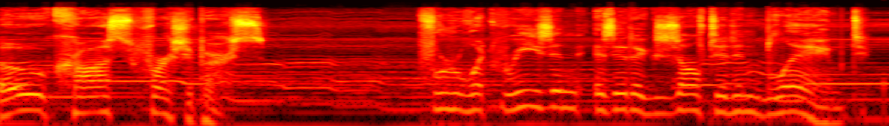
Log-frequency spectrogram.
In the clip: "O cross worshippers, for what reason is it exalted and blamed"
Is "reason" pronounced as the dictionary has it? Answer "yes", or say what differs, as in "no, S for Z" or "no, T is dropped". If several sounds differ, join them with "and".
yes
